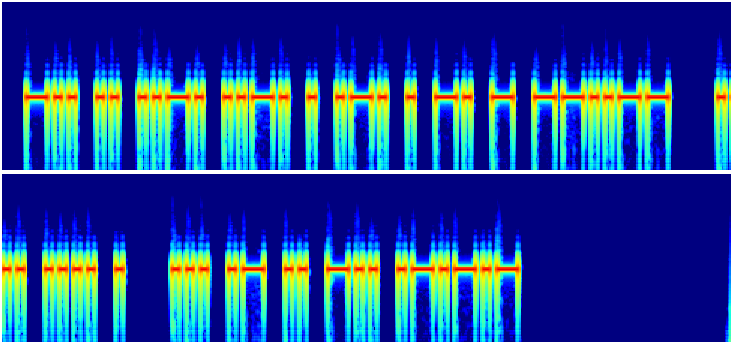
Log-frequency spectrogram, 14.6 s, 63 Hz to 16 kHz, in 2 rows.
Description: Morse code, heard as a keyed tone, about 17 wpm, 700 Hz. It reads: DIFFERENT, SHE SAID.
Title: Sentences from Top 1000 Words - Review Part 3 - 17wpm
